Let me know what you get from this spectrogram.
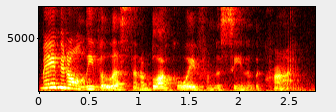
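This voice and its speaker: A woman's voice: sits low, huge pitch swings, quick pace, a bit bright, reverberant, heavily acted. A teasing older brother from a children's story, played by a woman, joking in manner. Faint noise runs behind the voice.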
